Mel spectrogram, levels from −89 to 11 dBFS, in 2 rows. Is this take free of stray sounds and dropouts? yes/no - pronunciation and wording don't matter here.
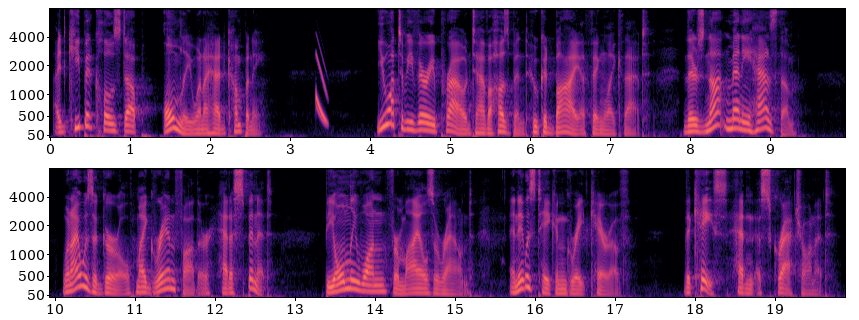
no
